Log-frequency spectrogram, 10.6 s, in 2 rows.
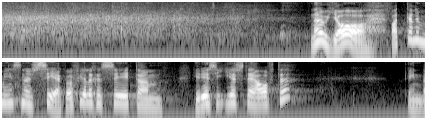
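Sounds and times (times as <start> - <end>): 
audience applause: 0.0 - 3.3
speech: 3.9 - 9.0, 10.4 - 10.5.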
